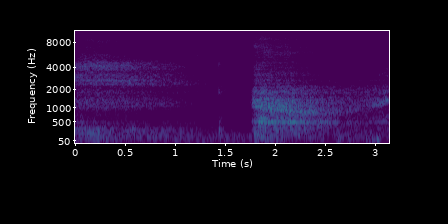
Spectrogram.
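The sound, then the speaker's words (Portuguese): A slow, deep diaphragmatic breath: a long airy inhale drawn in through the first half, a short pause, then a fuller, louder exhale sighing out. Clear, with no talking. “A respiração diafragmática, né, que é a é uma respiração lenta né, e profunda”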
